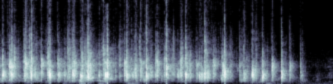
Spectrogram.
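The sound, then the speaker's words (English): An audience claps for about four and a half seconds to welcome the founder of an app called Community coming up to speak, a dense stream of overlapping sharp hand claps at a steady level that fades out abruptly near the end. “So right now, come on up, introduce yourself, everybody, clap it up.”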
